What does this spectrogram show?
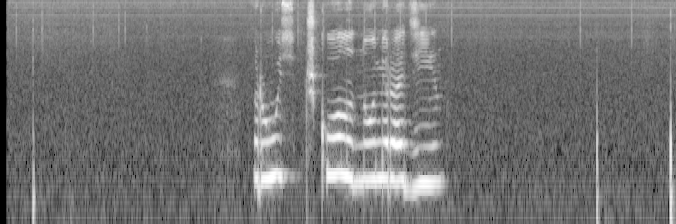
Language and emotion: Russian, sad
